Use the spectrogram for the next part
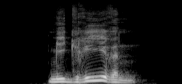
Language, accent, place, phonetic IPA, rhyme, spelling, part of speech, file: German, Germany, Berlin, [miˈɡʁiːʁən], -iːʁən, migrieren, verb, De-migrieren.ogg
- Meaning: to migrate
